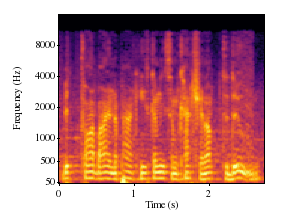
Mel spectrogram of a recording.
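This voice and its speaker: A man's voice: medium pitch, little pitch movement, fast talker, slight background noise. A man giving casual commentary on an online racing league, rambling, stumbling over names and words, with his voice cracking. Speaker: race commentator.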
